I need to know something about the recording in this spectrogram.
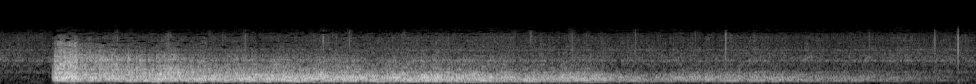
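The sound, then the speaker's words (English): A sudden loud burst gives way to a steady, heavy wash of rain that holds strong for several seconds, then gradually thins and softens toward the end. No voices are heard. “I can't make gasoline out of rain.”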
